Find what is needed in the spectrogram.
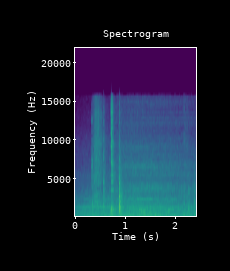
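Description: Robot arm running with a steady mechanical whir as it lowers the coffee-filled balloon gripper onto a mug, with a few sharp clicks about half a second to a second in.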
